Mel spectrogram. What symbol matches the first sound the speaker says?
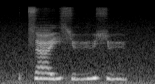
t͡s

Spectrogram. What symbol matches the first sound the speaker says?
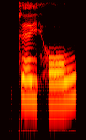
k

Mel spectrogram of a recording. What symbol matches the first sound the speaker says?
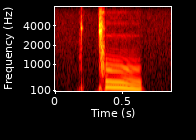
ǀ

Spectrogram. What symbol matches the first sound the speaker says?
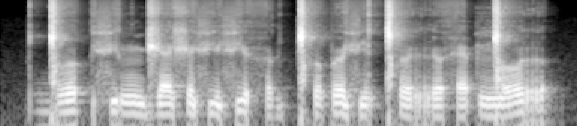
ɡ͡ǀ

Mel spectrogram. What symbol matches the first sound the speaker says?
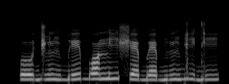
o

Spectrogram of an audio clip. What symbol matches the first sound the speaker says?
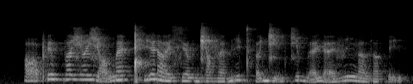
ɑ̰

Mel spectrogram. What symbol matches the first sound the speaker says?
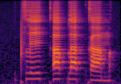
pʰ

